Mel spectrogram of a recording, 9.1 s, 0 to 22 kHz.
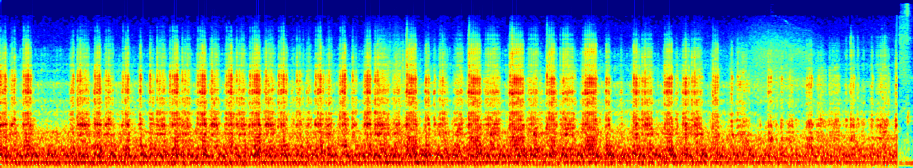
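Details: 2015 Mazda BT-50 with engine running: rapid, uneven clicking and scraping from behind the dash, as motor cogs slip inside a climate control actuator that can't find its home position.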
